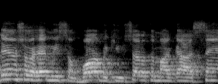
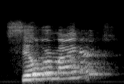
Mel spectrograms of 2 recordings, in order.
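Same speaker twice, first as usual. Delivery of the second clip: surprised question; 5 semitones higher, 5 dB louder, slower than usual. Real, not acted. Reacting to a surprising fact.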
